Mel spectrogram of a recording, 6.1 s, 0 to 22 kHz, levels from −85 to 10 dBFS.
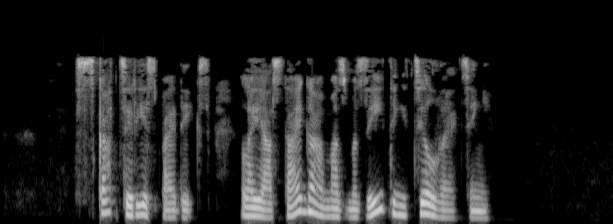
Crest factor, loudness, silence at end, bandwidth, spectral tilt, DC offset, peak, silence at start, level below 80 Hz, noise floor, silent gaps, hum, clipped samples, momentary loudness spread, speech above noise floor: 16 dB; -15 LUFS; 1.25 s; 8.2 kHz; -4 dB/octave; under 0.1%; 0 dBFS; 0.75 s; -60 dBFS; -79 dBFS; none; none; under 0.1%; 9 LU; 64 dB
